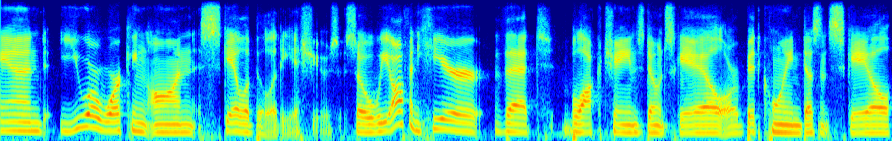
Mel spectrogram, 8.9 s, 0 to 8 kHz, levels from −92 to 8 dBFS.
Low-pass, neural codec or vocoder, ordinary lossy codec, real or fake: 7.2 kHz; none; Opus, 16 kbps; real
